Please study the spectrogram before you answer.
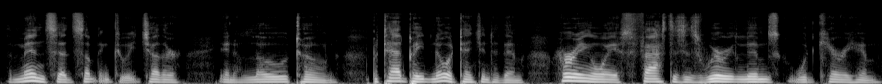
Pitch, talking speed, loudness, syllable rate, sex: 115 Hz, 195 wpm, -18 LUFS, 5.0 syllables/s, male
